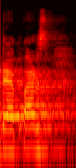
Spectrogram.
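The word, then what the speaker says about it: wrappers: नीचे वाला डू not throw chocolate रैपर्स, अब ये रैपर्स में जो है डब्लू साइलेंट है, डब्लू नहीं पढ़ते हैं, है ना, ये रैपर्स नहीं है, रैपर्स लिखा हुआ है।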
